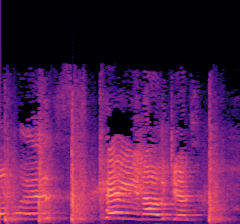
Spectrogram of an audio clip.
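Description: A young child's high-pitched voice, drawn out in long calls, with several sharp hand claps among them.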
